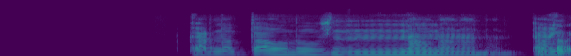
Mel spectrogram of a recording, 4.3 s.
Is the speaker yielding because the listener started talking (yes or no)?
yes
